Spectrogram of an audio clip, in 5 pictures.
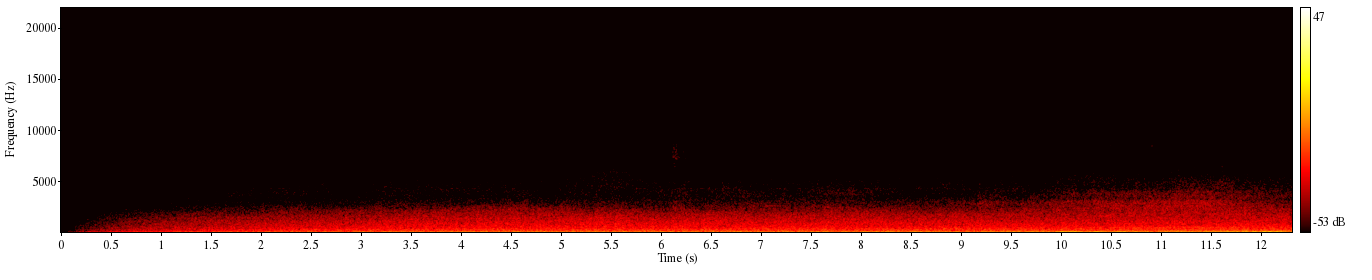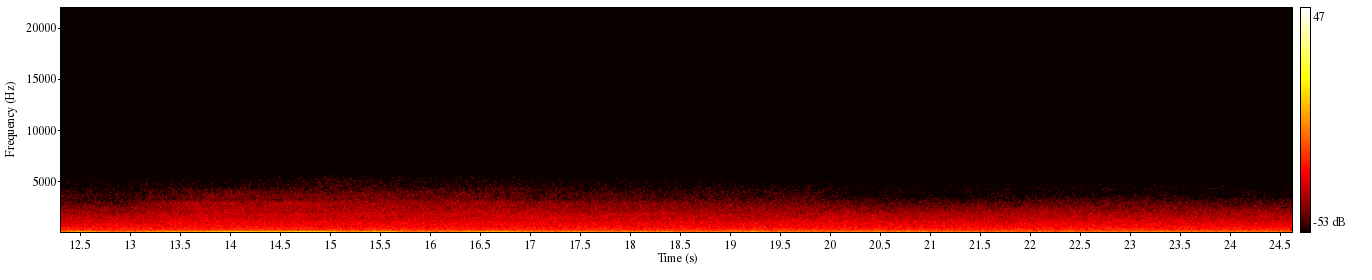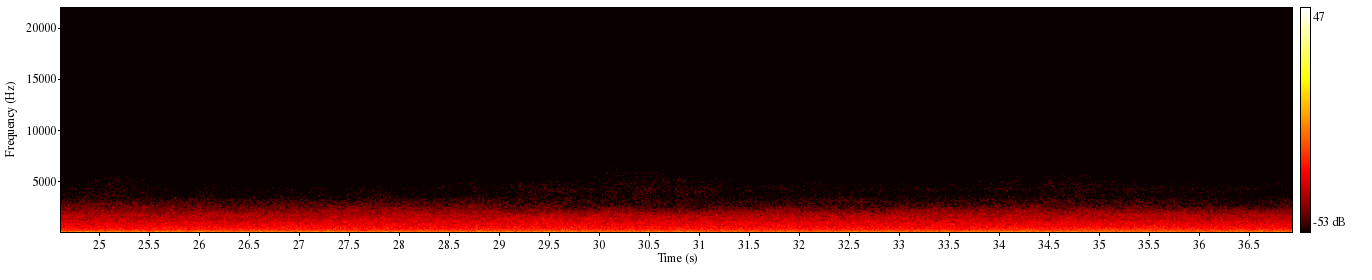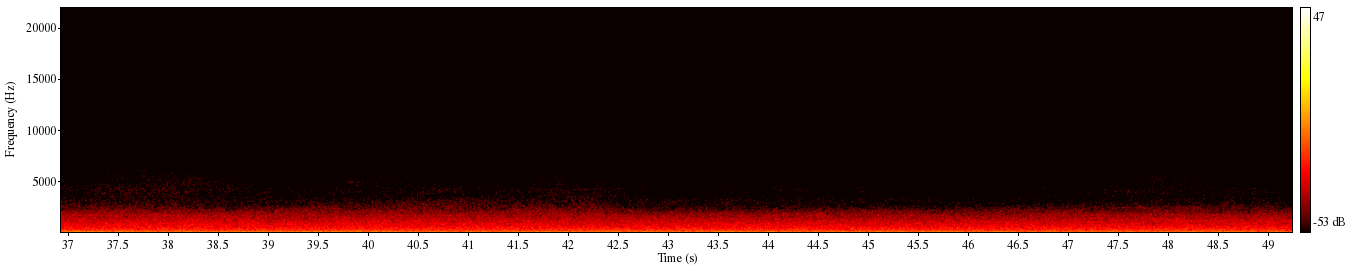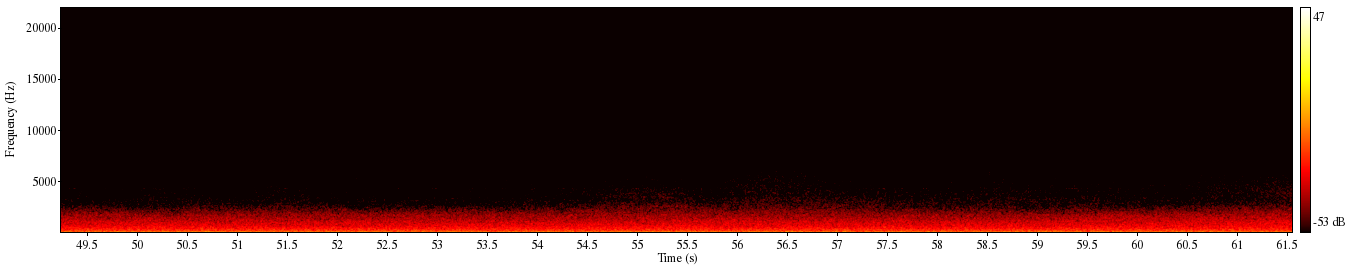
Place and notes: {"title": "KPN office garden, Binckhorst, Den haag - kpn garden", "date": "2012-02-28 11:21:00", "description": "quiet garden. Distant sounds of cars, trains, etc. footsteps. Soundfield Mic (ORTF decode from Bformat) Binckhorst Mapping Project", "latitude": "52.07", "longitude": "4.35", "altitude": "5", "timezone": "Europe/Amsterdam"}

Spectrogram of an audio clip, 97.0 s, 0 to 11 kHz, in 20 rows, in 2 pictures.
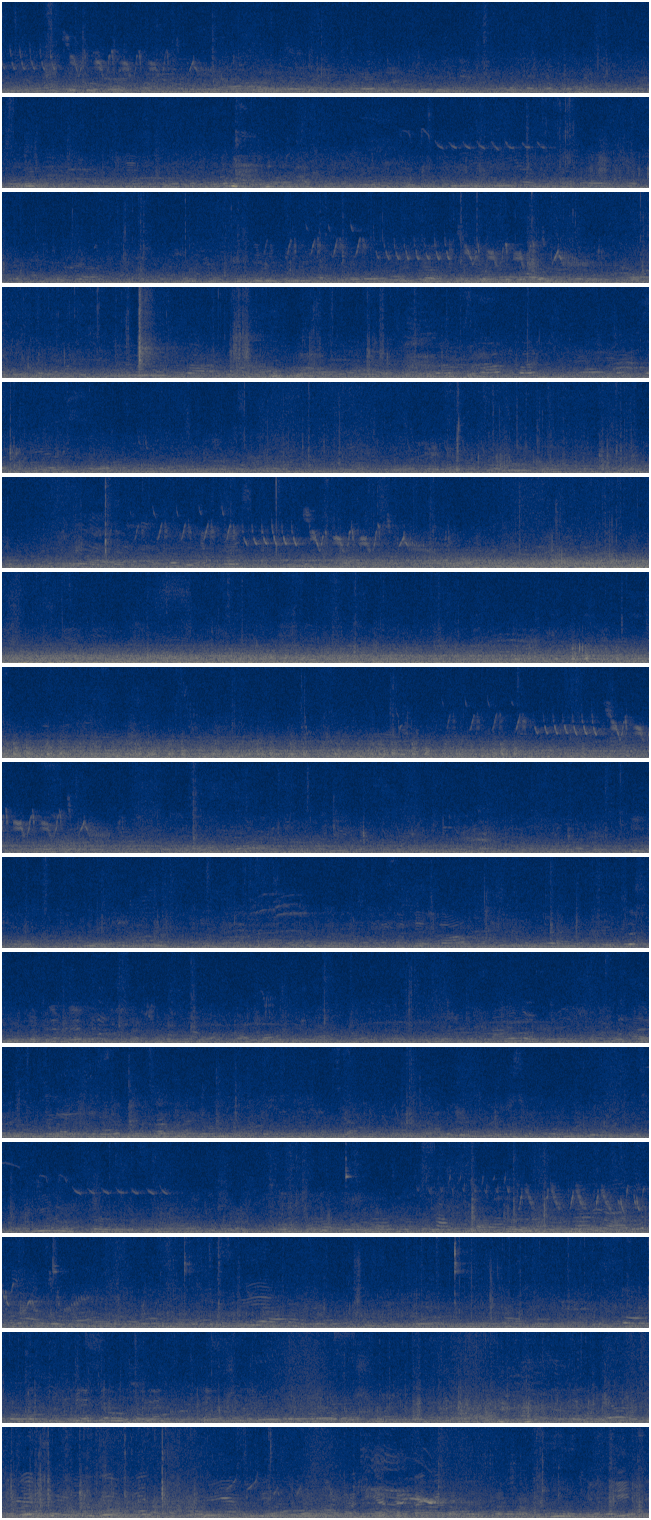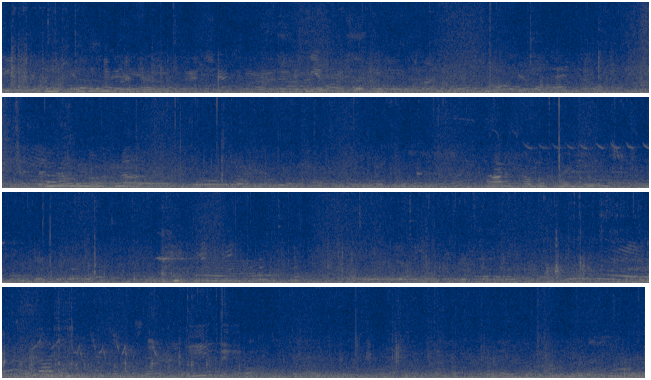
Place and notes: {"date": "2022-05-06 16:18:00", "description": "Cherry blossoms in the Japanese garden. May 6, 2022. The entry was made in front of the entrance to the garden.", "latitude": "55.84", "longitude": "37.62", "altitude": "135", "timezone": "Europe/Moscow"}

